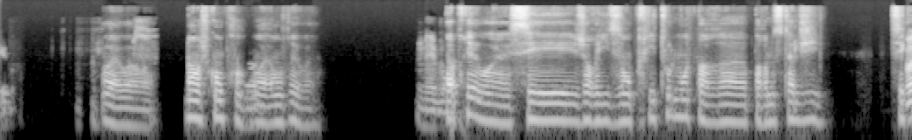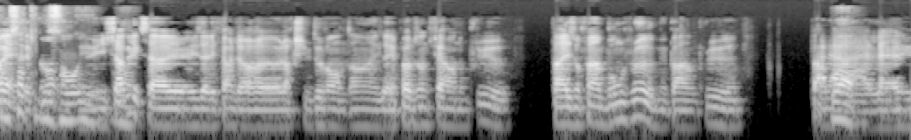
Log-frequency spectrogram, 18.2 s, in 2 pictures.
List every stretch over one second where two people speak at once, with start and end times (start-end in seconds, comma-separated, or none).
9.1-10.5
